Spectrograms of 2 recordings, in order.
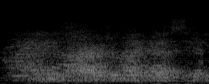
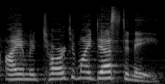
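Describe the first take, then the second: First: Faint congregation repeating from afar; distant group recitation; group echo. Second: Affirmation read. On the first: Real, not acted. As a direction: murmur it back as a crowd. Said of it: "you can repeat it together". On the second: Shown as a demonstration. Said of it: "I'll read that one line".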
